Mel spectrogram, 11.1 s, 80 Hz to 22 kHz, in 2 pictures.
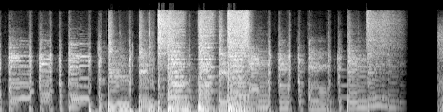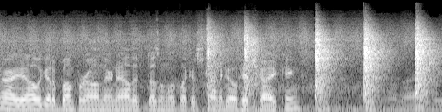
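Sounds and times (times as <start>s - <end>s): electric guitar and bass music: 0.0s - 5.1s.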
